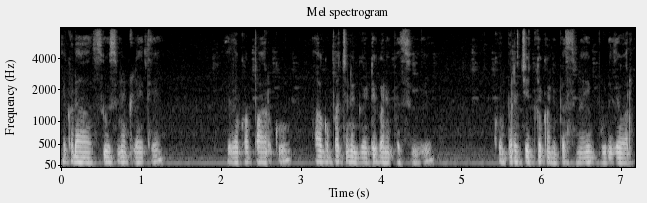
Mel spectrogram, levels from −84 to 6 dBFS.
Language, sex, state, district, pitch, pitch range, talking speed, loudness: Telugu, male, Andhra Pradesh, Srikakulam, 110 Hz, 105-115 Hz, 110 wpm, -20 LUFS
